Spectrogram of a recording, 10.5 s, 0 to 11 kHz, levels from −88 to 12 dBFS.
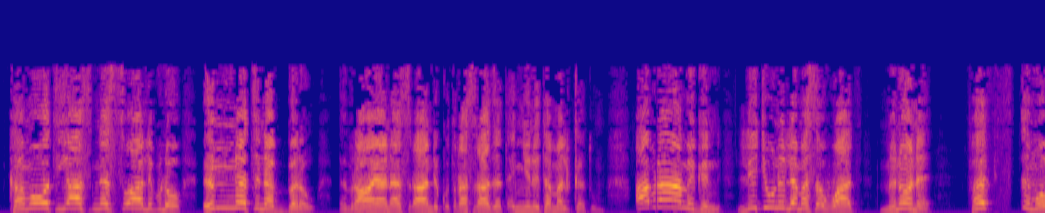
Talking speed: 100 wpm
